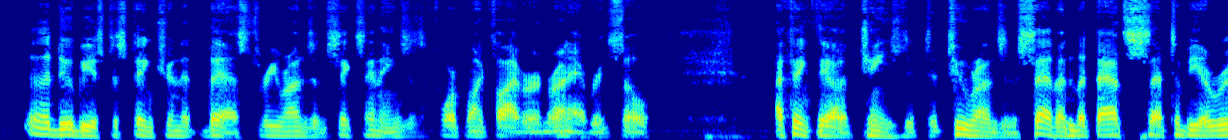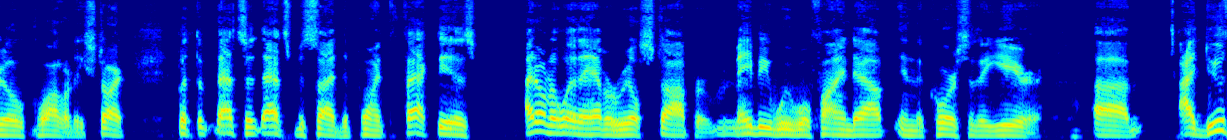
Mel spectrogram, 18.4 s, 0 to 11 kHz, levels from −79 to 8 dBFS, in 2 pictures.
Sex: male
